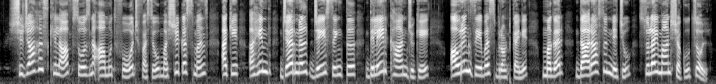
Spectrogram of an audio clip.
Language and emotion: Kashmiri, neutral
